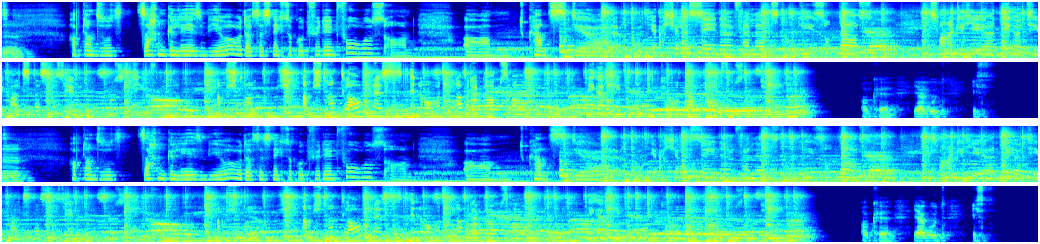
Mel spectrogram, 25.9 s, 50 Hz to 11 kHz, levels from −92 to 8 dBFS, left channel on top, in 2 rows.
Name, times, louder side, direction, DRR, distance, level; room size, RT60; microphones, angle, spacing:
voice 1, 0.0-22.9, left 6 dB, 35° left, 8 dB, 1.7 m, -36 dB
sound 1, 3.5-15.3, left 1 dB, 85° left, 4.6 m, -42 dB
sound 2, 7.0-23.0, left 1 dB, 5° left, 5.7 m, -32 dB
voice 2, 23.7-25.2, right 2 dB, 50° right, 10 dB, 3.8 m, -42 dB
20.5 x 20.0 x 3.1 m, 0.36 s
head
